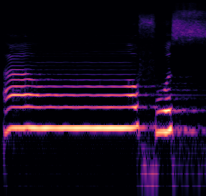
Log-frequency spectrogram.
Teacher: Cara bacanya nun disamarkan ke fa disertai dengung. Dengung dan samarnya sama besar karena makhraj fa tidak dekat dan tidak jauh dari nun. Anfus ini pendek ya walaupun berhenti. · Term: ikhfa hakiki ausat, ikhfa hakiki awsat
